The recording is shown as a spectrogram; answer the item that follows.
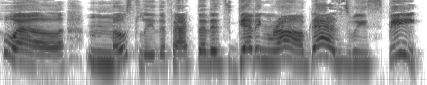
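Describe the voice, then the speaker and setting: A woman's voice: high-pitched, slow, bright, forceful tone, no room sound, clean studio sound, exaggerated voice. A woman voicing a melodramatic on-scene news reporter, narrating the action as it happens. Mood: dramatic. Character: breathless female news reporter.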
